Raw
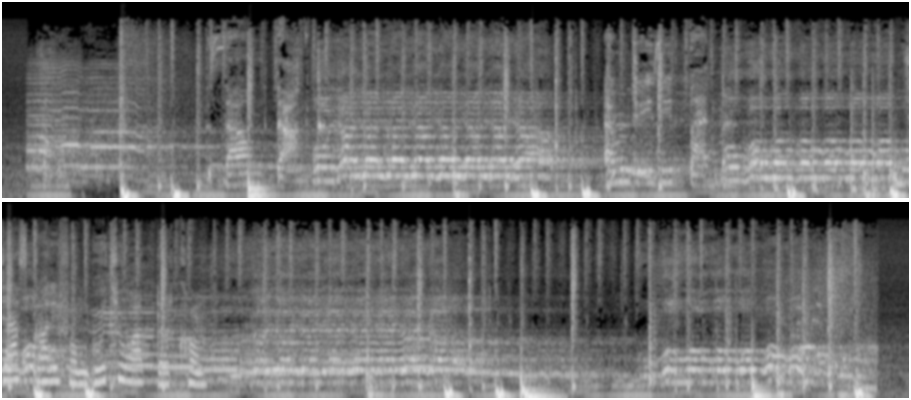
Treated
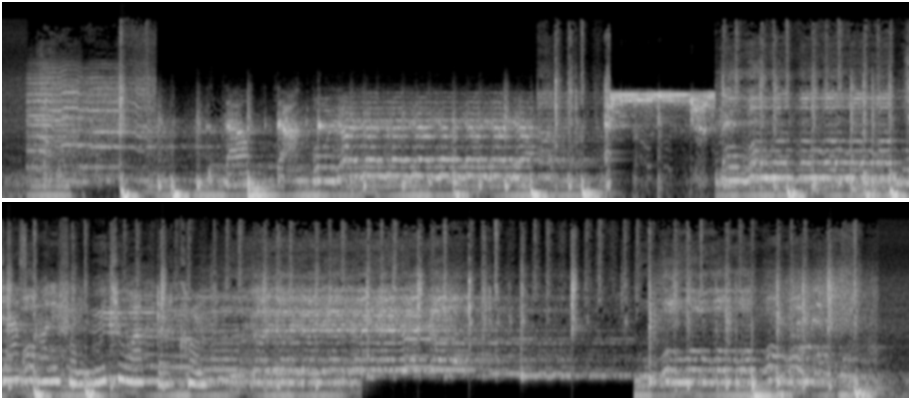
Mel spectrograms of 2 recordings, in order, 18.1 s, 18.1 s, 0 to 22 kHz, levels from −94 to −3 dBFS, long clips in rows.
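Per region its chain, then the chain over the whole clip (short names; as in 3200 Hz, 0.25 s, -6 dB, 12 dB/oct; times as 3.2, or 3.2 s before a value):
1.55–5.36 LPF 2000 Hz 24 dB/oct + bell 370 Hz -5 dB 0.33 oct
6.09–7.14 low shelf 230 Hz +9.5 dB + notches 60/120/180/240/300/360/420/480 Hz + inverted band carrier 3700 Hz
12.67–15.4 steep high-pass 350 Hz 96 dB/oct + comb 6.1 ms, depth 78%
whole clip: ten-band EQ 125 Hz -6 dB, 250 Hz +9 dB, 500 Hz -11 dB, 1000 Hz -10 dB, 2000 Hz +9 dB, 4000 Hz +11 dB, 8000 Hz -11 dB; compressor, threshold -19 dBFS; de-hum 69.35 Hz, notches 32; gain -2.5 dB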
